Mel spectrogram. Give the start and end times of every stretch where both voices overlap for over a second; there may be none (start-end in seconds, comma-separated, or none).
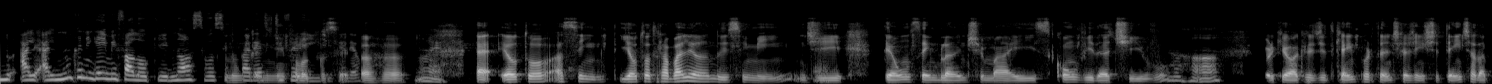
2.2-3.6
